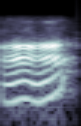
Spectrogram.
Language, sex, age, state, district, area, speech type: Assamese, male, 30-45, Assam, Nagaon, rural, conversation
